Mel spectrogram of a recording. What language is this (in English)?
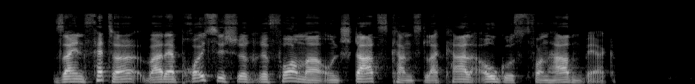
German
